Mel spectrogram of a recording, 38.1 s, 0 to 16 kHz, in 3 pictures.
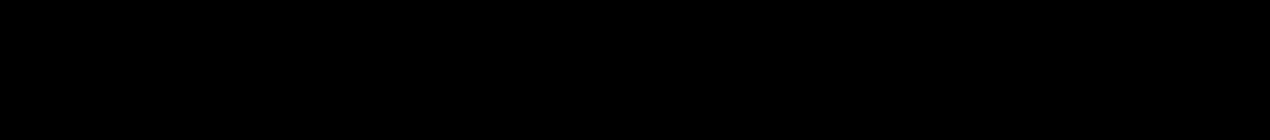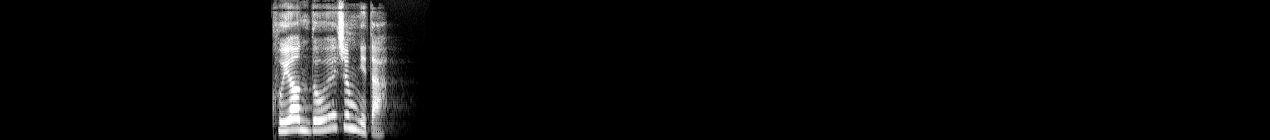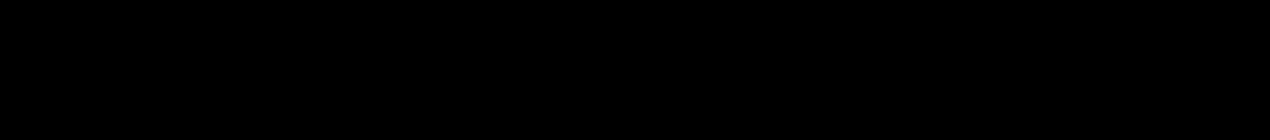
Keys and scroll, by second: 1.0 ctrl+c, 16.6 ctrl+c, 16.7 Return, 17.0 ctrl+v, 25.3 ctrl+c, 27.2 ctrl+v, 35.8 BackSpace.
